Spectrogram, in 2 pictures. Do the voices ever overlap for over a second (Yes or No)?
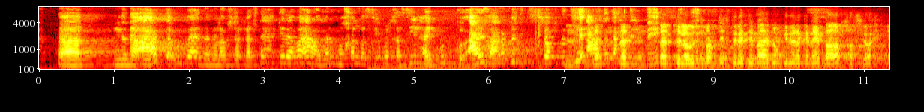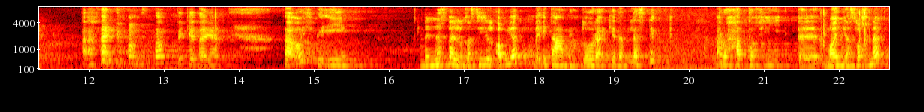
No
